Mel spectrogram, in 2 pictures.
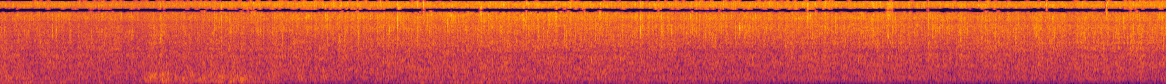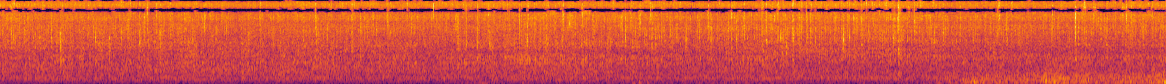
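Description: Heavy rain falling steadily on a wet paved lot and parked cars, an even hiss, with a louder low rush about two seconds in and again near the end.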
